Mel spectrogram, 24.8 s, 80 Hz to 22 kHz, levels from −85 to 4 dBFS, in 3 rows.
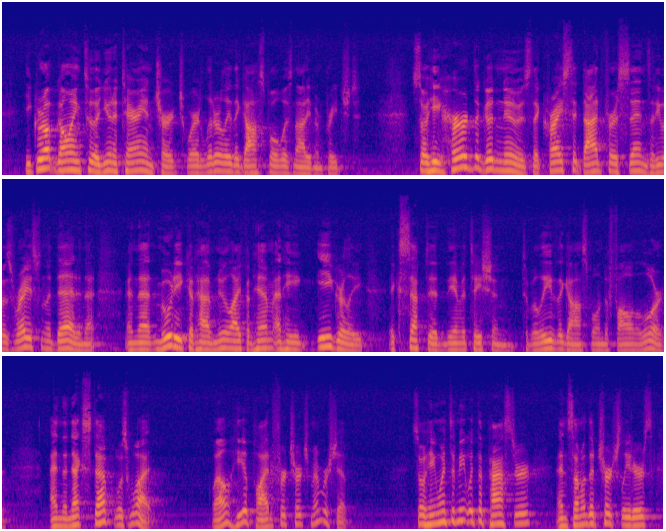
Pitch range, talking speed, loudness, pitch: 115-160 Hz, 215 wpm, -27 LUFS, 135 Hz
